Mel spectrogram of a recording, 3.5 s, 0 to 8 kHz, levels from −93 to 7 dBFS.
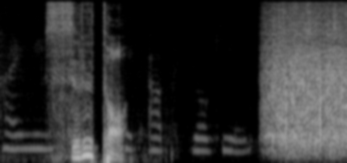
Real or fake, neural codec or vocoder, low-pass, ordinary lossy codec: fake; codec, 16 kHz, 16 kbps, FreqCodec, smaller model; none; none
